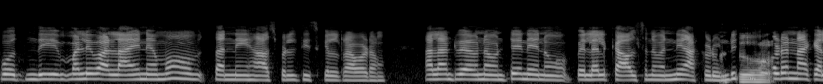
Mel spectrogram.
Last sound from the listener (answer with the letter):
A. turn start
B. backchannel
B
